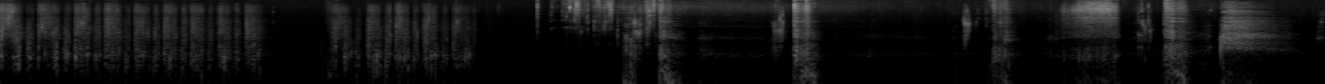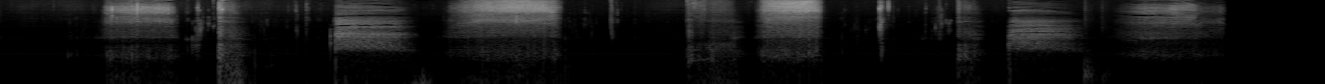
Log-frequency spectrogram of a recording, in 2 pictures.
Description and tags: Mouth Rise
cleaning, dental, hygiene, water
